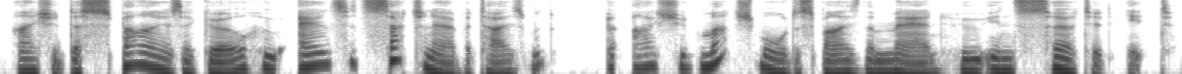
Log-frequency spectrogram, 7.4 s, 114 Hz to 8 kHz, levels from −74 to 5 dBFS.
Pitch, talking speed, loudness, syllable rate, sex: 145 Hz, 170 wpm, -21 LUFS, 5.0 syllables/s, male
